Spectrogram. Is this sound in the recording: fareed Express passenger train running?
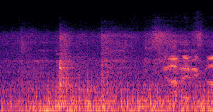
yes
